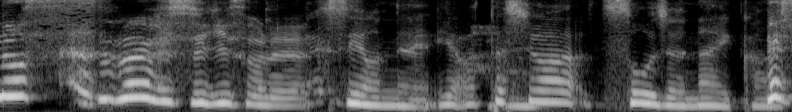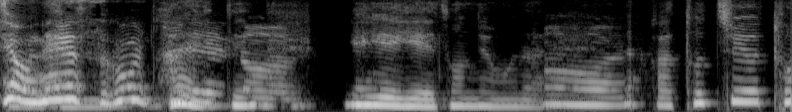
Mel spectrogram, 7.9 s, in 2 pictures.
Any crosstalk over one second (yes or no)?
yes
